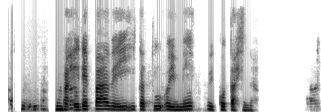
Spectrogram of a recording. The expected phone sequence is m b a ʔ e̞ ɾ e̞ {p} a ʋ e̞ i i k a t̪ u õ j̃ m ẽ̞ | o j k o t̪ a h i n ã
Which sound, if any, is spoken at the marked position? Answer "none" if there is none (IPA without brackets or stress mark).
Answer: p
